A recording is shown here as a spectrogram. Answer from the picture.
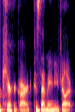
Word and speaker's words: Kierkegaard: and then to decide whether it's pronounced kierkegore or kierkegaard because that made me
